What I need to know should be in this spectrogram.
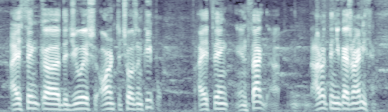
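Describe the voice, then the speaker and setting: A man's fairly high, flat monotone with an American accent at a fairly quick pace, over noticeable background noise. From Brooklyn, New York. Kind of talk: casual talk to camera.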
